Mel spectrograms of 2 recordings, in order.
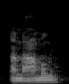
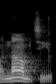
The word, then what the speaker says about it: anonymity: Anonymity? Anomaly? No, anonymity, like anonymous.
